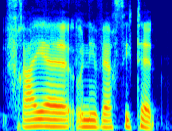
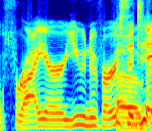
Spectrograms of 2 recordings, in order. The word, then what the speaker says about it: Freie Universität: Because I can't just go Freier University.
